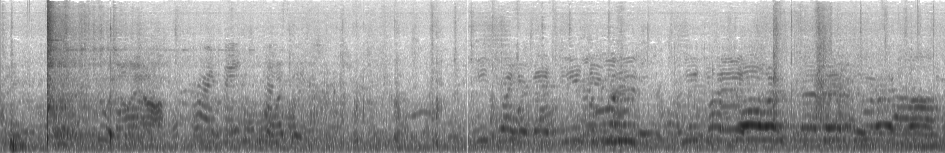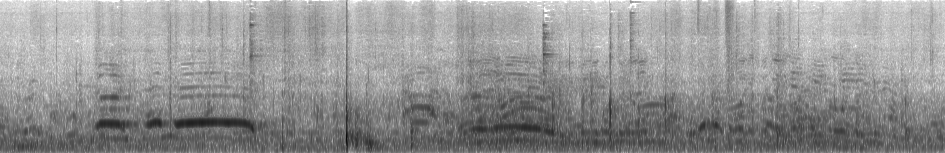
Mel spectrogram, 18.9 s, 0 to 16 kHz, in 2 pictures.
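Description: Players and spectators calling out and chattering at a baseball game, with one long held shout about ten seconds in. A sharp pop about half a second in as the pitch reaches the plate, and another sharp crack about 13 seconds in.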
